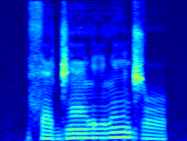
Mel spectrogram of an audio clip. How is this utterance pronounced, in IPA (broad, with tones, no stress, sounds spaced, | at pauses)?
s ɛ˨ d͡ʒ ɛ̃˧ l i˧ l ĩ˧ d͡ʒ o˨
